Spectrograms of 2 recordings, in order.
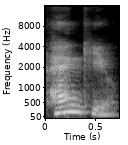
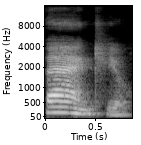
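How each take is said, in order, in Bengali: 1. Thank শুরু হয় একটি শক্ত, অ্যাসপিরেটেড t ধ্বনি দিয়ে। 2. Thank শুরু হয় একটি নরম th ধ্বনি দিয়ে। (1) "it's not থ্যাংক you" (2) "it's Thank you"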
